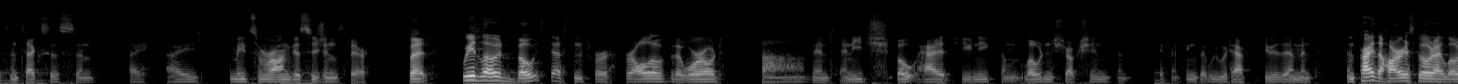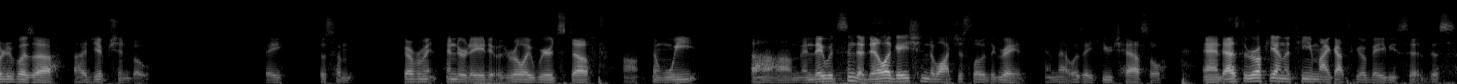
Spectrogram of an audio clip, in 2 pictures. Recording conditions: large echoing room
